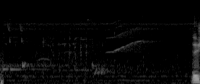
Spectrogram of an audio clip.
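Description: Faint tropical riverside ambience: a steady high insect drone, with a few short rising whistled calls about a second in.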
